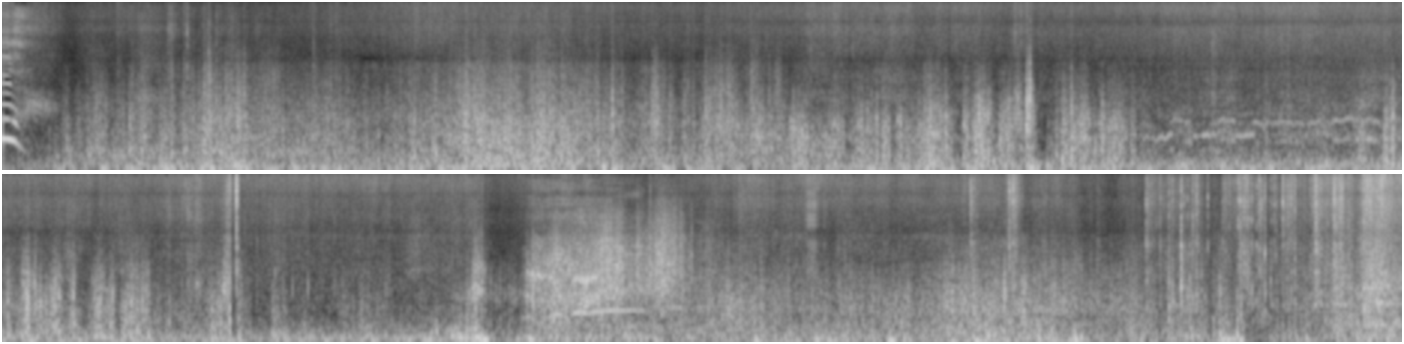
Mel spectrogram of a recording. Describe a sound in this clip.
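Skis or a snowboard scrape and hiss over snow.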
